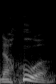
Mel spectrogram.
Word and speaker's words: Nahua: Okay, yeah, I'm seeing that's how I pronounce it. Nahua. Okay, Nahua.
